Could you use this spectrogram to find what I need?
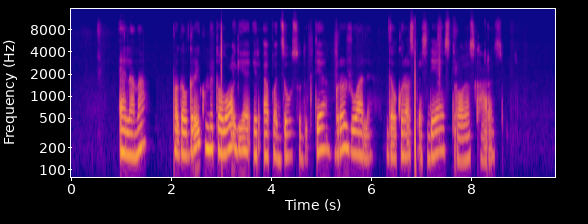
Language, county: Lithuanian, Kaunas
